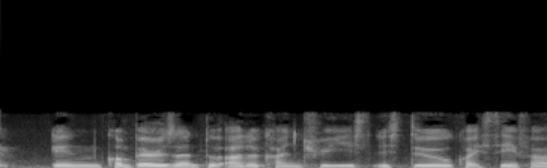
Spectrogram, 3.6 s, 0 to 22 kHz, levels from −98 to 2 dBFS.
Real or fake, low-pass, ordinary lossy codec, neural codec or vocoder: fake; 7.2 kHz; none; codec, 16 kHz, 2 kbps, X-Codec, WavLM features, trained on Multilingual LibriSpeech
